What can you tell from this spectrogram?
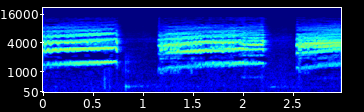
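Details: A ferret-badger gives three loud, harsh, rasping screeches, each lasting up to a second, with short silent gaps between them, described as a distress cry.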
